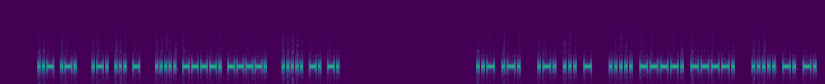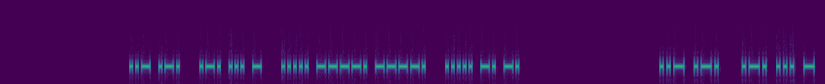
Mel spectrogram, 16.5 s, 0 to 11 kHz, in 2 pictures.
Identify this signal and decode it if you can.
Morse code, heard as a keyed tone, about 43 wpm, 700 Hz. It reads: UR RST 599 5NN UR RST 599 5NN UR RST 599 5NN UR RST
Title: Speed-Racing Common QSO Phrases - 35wpm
